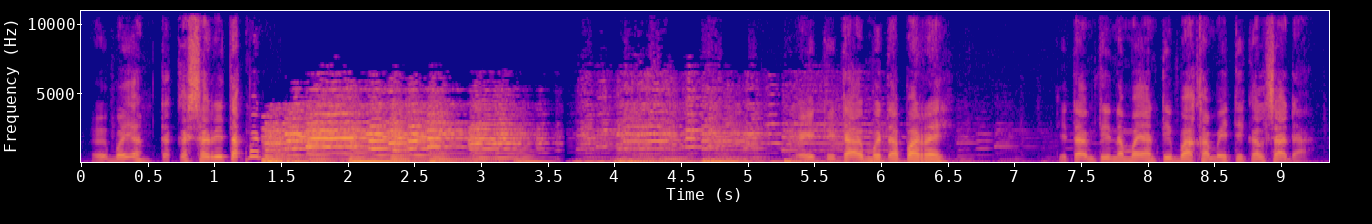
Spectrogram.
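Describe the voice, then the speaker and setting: A man's voice: a little high, quick pace, over loud music, lightly acted. A man playing a bossy, complaining villager in a radio comedy drama, with an Ilocano accent and a blustering manner.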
